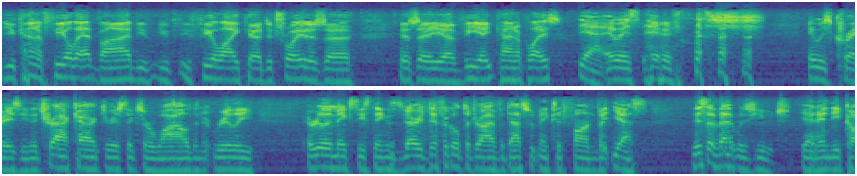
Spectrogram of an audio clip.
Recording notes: LIVE FROM DETROIT GP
